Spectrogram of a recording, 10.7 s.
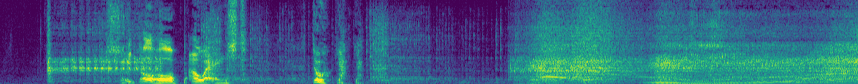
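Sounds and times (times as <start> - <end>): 
road noise: 0.6 - 10.7
speech: 1.5 - 3.3, 3.9 - 4.6
car engine accelerating: 4.5 - 10.7.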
